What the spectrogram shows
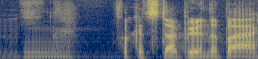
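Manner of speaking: ordinary talk, nothing marked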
